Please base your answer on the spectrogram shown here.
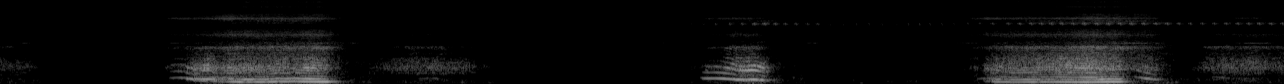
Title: Sleeping Girl Loudly Snore, Teeth Grinding, Delirious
